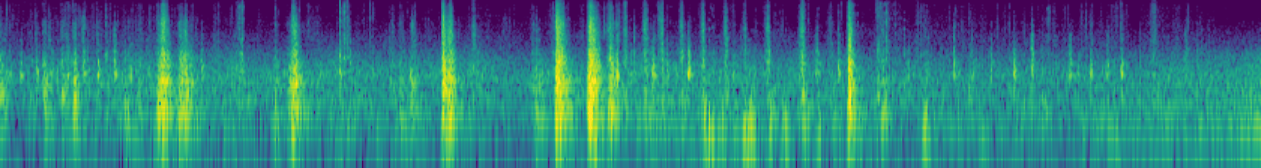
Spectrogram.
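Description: A hydraulic crane's pump handle clicks and clanks as it is pumped.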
